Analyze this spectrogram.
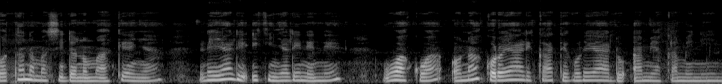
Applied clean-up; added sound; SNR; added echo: none; none; none; none.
